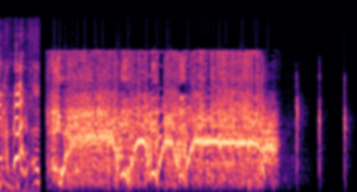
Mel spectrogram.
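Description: A cartoon face laughs loudly.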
